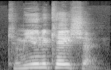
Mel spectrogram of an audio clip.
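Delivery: loud, high announcement; announcing. Real, not acted. Speaker announcing the fifth driver, loud and emphatic. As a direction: proclaim the topic. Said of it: "announces fifth driver".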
